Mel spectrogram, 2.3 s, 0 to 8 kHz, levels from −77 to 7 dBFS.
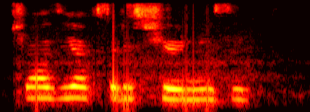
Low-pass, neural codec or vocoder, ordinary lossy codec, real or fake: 7.2 kHz; none; AAC, 32 kbps; real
